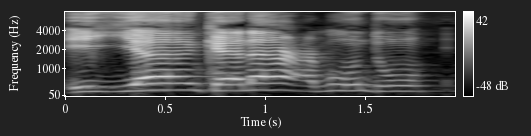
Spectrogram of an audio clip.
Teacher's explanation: Ya balik atas jumpa ain sukun. Ya, nama dia tawassut. Dia duduk di tengah-tengah bunyi dia. Ya, tengah-tengah kerongkong. Dah tengah-tengah kerongkong, baca pun kena tengah-tengah.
